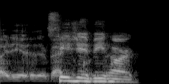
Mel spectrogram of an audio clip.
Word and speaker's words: Beathard: i have no idea who they're about cj beathard right sure yeah yeah bether thank you that's it that's it i know i remember it looks like beat hard but it's it's it's bad i recognize that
